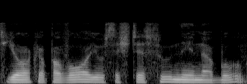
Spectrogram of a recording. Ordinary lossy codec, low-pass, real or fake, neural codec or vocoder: MP3, 96 kbps; 7.2 kHz; fake; codec, 16 kHz, 1.1 kbps, Voila-Tokenizer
